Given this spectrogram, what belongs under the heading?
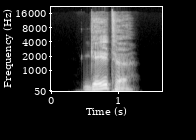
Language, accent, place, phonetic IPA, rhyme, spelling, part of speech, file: German, Germany, Berlin, [ˈɡɛltə], -ɛltə, gelte, adjective / verb, De-gelte.ogg
- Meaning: inflection of gelten: 1. first-person singular present 2. first/third-person singular subjunctive I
